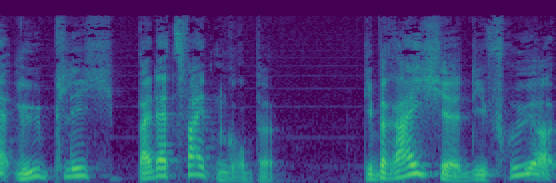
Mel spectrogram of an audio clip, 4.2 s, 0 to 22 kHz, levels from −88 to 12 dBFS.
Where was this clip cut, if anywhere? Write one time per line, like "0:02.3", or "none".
0:02.6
